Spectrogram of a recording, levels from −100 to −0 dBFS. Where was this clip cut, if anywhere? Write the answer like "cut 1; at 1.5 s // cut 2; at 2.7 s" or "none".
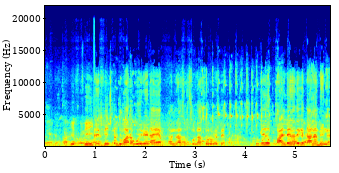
cut 1; at 1.0 s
